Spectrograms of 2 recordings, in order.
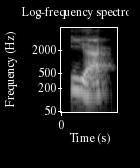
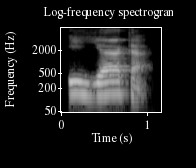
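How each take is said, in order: First: The y sound is short and single. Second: The y sound is doubled and held longer. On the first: The sunlight we worship. The speaker calls it wrong. "nggak pakai tasydid" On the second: Only you do we worship. The speaker calls it right. "Di sini ada tasydid"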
